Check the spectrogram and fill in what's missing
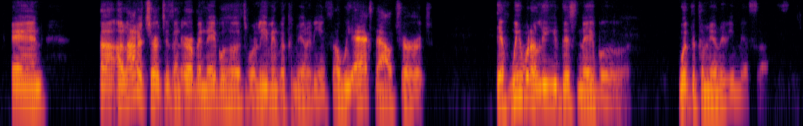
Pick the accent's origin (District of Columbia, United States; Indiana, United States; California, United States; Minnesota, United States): District of Columbia, United States; Washington; moved away as an adult; now in Dallas, United States; I was born in Washington, D.C.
